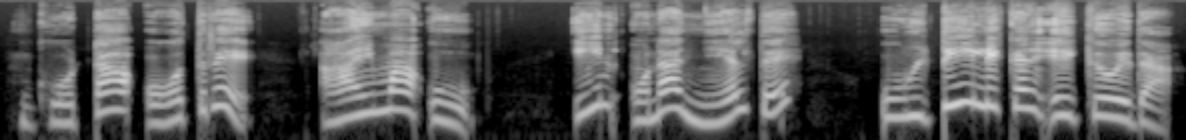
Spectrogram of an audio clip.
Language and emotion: Santali, disgusted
